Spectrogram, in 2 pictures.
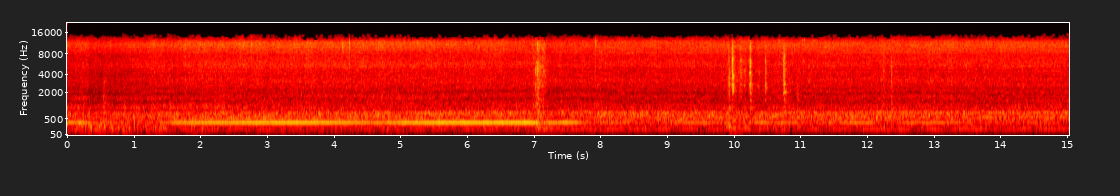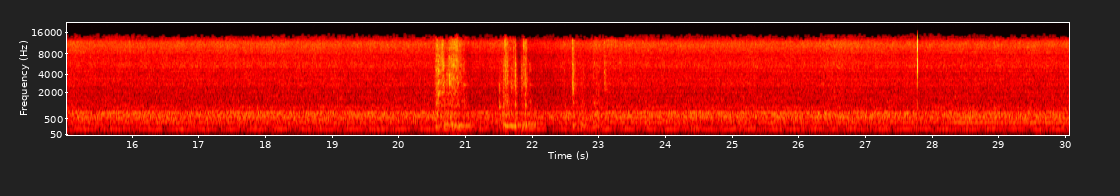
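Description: Kubota SSV65 skid steer's diesel engine running steadily with a strong whine; about a quarter of the way through the loudness drops and the whine falls to a lower pitch. A couple of short surges come a little over two-thirds of the way in.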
